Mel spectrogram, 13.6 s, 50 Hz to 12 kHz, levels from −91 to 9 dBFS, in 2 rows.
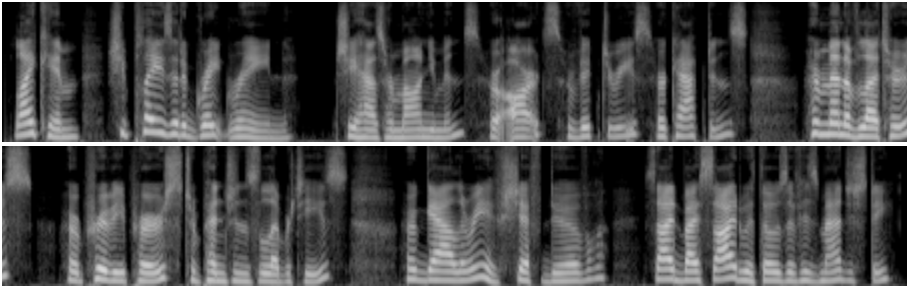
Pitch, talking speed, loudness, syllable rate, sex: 210 Hz, 180 wpm, -21 LUFS, 5.2 syllables/s, female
